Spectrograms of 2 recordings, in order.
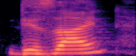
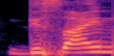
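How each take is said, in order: First: The middle consonant is a z sound. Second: The middle consonant is an s sound. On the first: The speaker calls it right. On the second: The speaker calls it wrong. "डिसाइन नहीं"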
